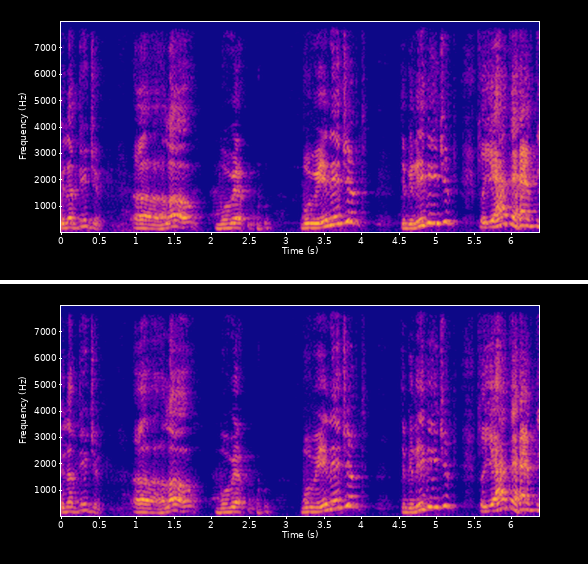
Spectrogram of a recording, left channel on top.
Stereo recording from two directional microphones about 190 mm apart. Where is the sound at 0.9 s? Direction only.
20° right (ahead or behind).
